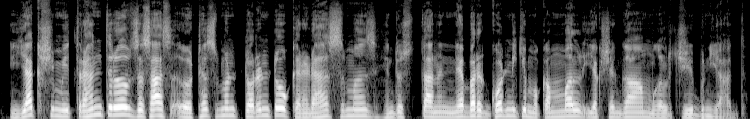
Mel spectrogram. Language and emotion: Kashmiri, neutral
